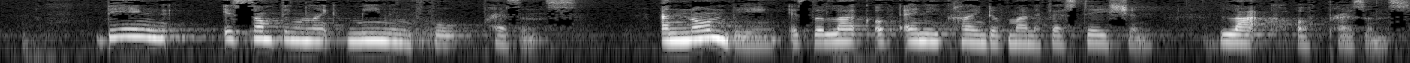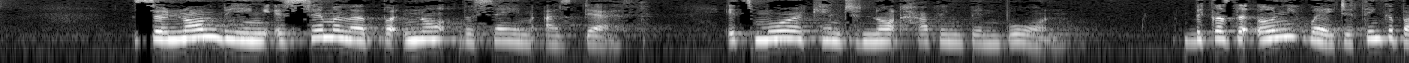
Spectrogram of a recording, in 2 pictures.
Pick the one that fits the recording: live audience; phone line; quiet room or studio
live audience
